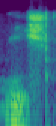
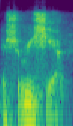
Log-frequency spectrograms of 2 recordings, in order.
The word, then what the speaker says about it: Escherichia: coli, the E is for the genus, which is Escherichia. Spell it right? Escherichia.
